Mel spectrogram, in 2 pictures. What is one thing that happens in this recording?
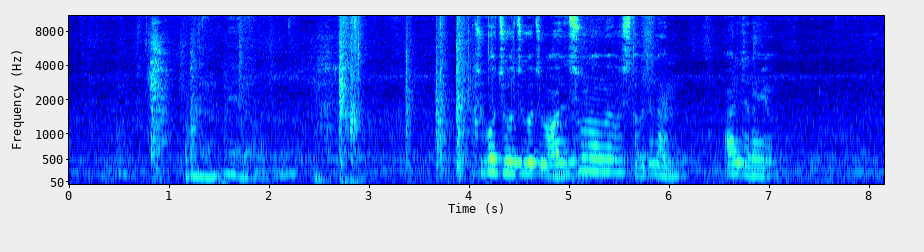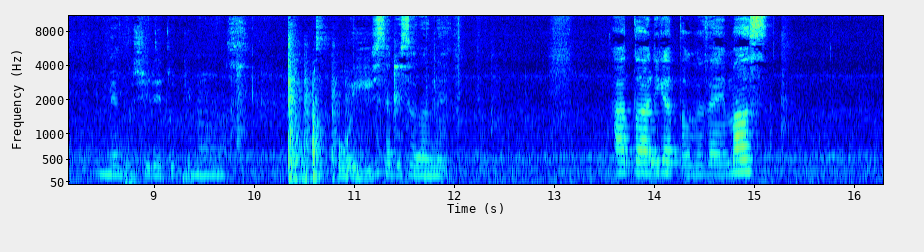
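A young woman speaks softly, close to a microphone.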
